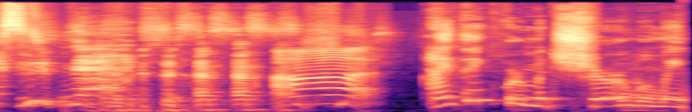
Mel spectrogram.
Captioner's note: SungWon laughs; laughs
